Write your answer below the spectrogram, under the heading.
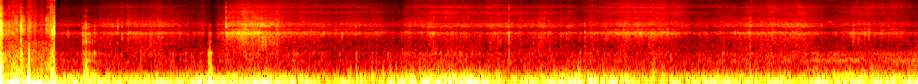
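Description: Wind rumbling on an action camera's microphone while skis hiss and scrape over soft spring snow, the hiss swelling and fading with the turns. A loud rough burst with a few knocks comes in the first second.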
